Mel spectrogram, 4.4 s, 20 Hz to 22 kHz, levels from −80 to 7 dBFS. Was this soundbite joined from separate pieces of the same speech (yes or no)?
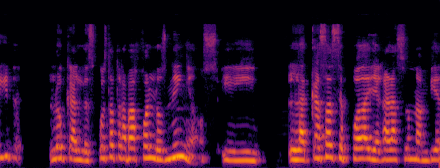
yes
